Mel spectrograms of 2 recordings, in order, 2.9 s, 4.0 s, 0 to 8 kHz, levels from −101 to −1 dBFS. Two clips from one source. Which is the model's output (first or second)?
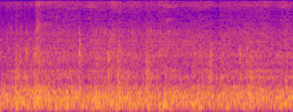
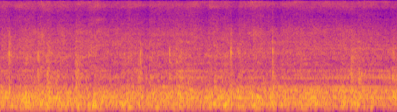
second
